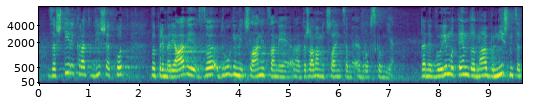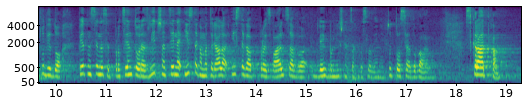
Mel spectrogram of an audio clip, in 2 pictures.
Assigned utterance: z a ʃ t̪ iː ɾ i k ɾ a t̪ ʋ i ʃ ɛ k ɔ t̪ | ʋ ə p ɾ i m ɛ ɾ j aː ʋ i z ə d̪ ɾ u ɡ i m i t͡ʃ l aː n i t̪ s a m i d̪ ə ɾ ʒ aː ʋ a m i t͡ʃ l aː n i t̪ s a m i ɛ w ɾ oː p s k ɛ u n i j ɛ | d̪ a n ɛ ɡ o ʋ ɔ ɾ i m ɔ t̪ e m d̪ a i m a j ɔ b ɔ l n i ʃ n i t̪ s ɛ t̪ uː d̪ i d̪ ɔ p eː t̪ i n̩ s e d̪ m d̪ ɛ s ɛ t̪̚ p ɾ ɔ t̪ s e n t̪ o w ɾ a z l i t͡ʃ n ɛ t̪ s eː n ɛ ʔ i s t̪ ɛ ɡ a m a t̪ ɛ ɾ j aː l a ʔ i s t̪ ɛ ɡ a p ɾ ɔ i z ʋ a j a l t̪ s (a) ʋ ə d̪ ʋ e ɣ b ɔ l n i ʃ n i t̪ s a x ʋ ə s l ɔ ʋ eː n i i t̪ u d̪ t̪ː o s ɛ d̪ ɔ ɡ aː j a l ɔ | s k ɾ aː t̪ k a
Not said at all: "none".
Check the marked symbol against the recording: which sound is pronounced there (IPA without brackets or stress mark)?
a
